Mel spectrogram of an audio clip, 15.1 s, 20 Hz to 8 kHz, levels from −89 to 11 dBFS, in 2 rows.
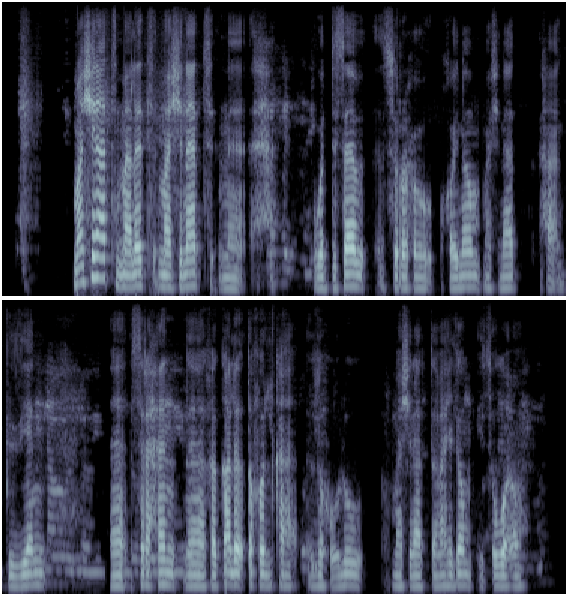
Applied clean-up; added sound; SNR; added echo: none; none; none; none.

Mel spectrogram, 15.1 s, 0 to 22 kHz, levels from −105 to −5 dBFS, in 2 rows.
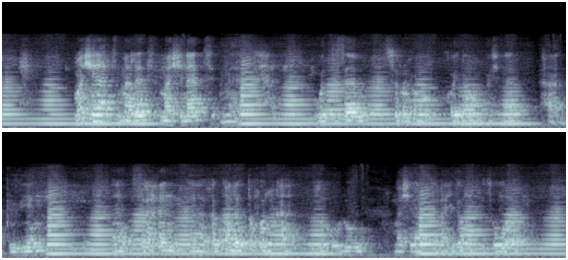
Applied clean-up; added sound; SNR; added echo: none; Wind instrument, woodwind instrument; 1 dB; reverberation time 0.8 s.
